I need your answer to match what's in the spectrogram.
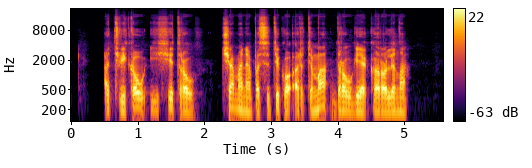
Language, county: Lithuanian, Klaipėda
